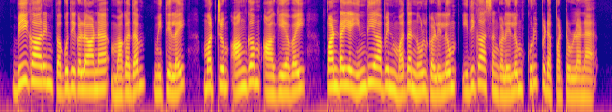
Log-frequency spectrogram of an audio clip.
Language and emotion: Tamil, neutral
